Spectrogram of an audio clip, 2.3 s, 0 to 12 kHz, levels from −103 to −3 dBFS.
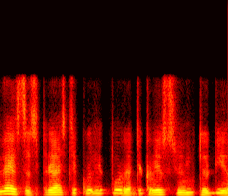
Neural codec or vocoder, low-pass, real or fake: codec, 16 kHz, 1 kbps, FreqCodec, smaller model; 7.2 kHz; fake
